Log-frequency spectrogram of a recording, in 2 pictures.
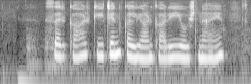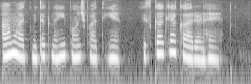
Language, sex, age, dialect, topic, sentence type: Hindi, female, 18-24, Garhwali, banking, question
